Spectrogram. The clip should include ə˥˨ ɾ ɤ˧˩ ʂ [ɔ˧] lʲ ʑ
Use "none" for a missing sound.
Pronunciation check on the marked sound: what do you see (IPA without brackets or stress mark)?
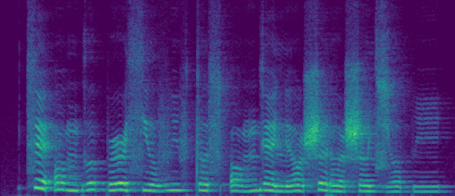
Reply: ɤ˧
